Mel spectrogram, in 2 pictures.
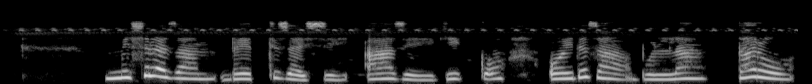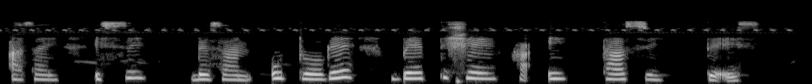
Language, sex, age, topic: Gamo, female, 25-35, government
